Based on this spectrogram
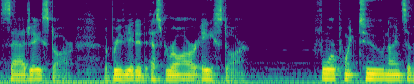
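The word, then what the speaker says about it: Sagittarius A*: Sagittarius A star pronounced Sag Aar abbreviated Estraar A star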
